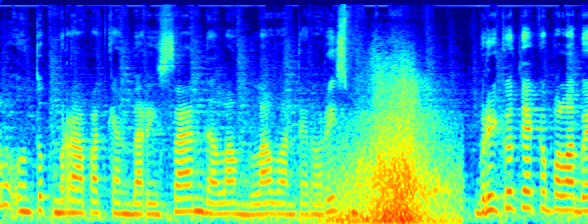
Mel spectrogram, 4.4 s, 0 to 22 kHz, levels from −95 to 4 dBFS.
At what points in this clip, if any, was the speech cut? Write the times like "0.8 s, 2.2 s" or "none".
2.7 s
